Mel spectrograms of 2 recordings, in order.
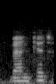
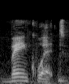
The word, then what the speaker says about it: banquet: of commerce was holding a banquet not banet and that's it's Bank banquet B banquet okay B and Captain Captain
